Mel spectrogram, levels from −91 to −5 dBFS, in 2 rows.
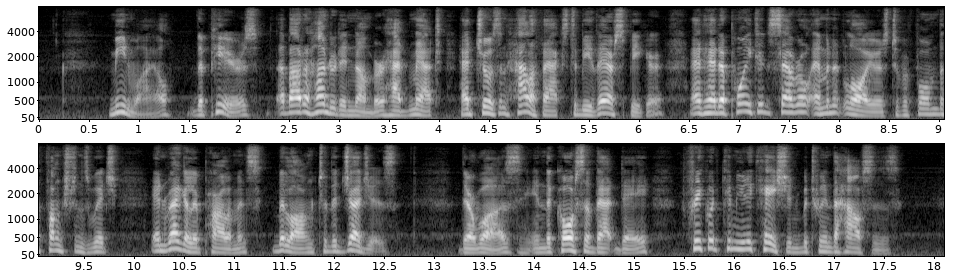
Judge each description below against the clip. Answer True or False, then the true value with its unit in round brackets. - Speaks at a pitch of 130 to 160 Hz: True (140 Hz)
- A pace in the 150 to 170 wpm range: True (160 wpm)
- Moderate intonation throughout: False (7.9 semitones)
